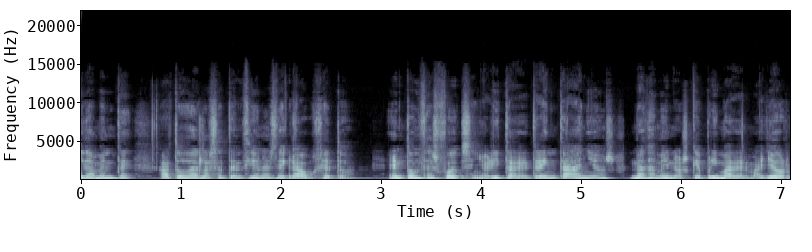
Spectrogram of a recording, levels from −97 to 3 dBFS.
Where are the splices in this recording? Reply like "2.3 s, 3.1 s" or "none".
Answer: 2.1 s, 2.9 s, 3.8 s, 5.4 s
